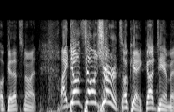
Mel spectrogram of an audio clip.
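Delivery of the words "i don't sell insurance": put-on very high, fed-up, exasperated yell. Correcting a mistaken introduction of himself: yelling. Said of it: "I thought I didn't have to yell that".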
